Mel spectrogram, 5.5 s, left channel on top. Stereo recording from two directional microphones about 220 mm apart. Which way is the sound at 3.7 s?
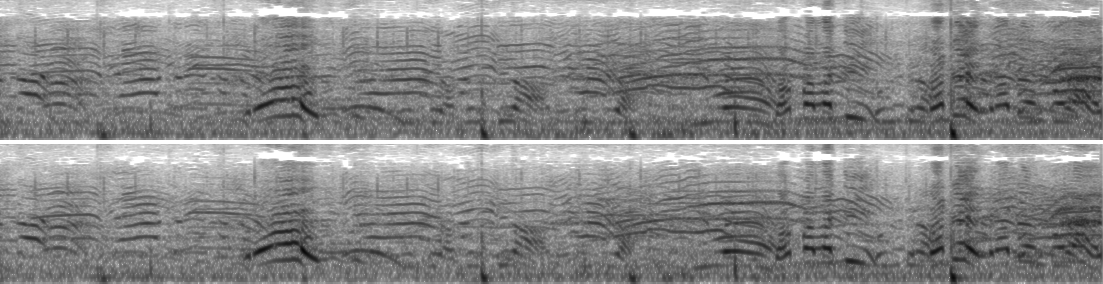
50° right (ahead or behind).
